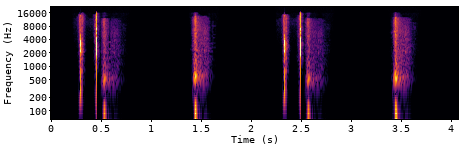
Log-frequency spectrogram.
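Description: Sound effects of an animated subscribe button: sharp mouse clicks and soft low pops, about eight short hits in four groups with silence between them — two clicks and a pop shortly after the start, a pop about 1.5 s in, two clicks and a pop about 2.5 s in, and a last pop near the end.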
